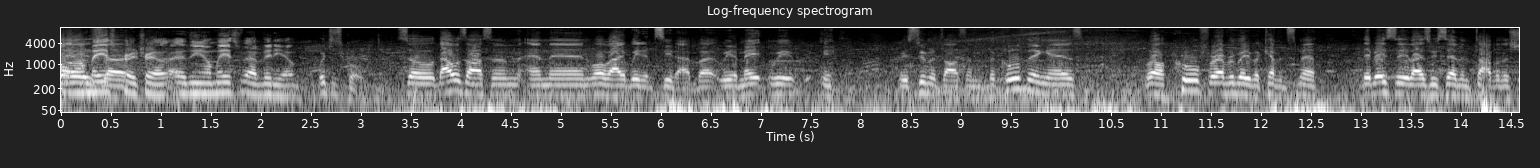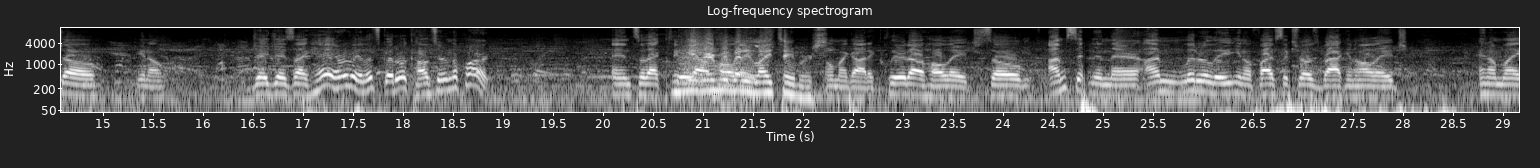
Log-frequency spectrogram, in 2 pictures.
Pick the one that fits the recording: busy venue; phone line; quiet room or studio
busy venue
